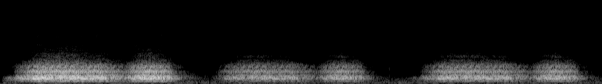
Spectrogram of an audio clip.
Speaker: And lastly, we have diminished breath sounds. Just like the name suggests, let's listen to normal and then diminished.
